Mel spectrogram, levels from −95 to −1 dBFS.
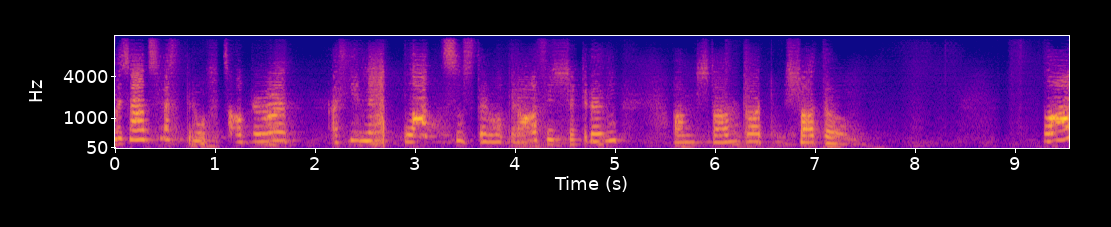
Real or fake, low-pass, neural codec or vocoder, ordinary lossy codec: fake; 14.4 kHz; codec, 44.1 kHz, 0.9 kbps, DAC; none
